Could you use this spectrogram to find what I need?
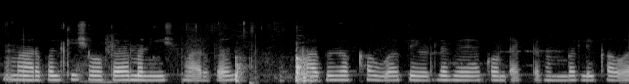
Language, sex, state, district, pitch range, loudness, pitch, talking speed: Hindi, female, Chhattisgarh, Raipur, 195-205 Hz, -23 LUFS, 200 Hz, 160 wpm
